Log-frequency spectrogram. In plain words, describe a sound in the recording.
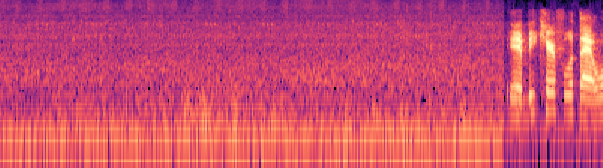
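A fire engine idles with a low rumble.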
